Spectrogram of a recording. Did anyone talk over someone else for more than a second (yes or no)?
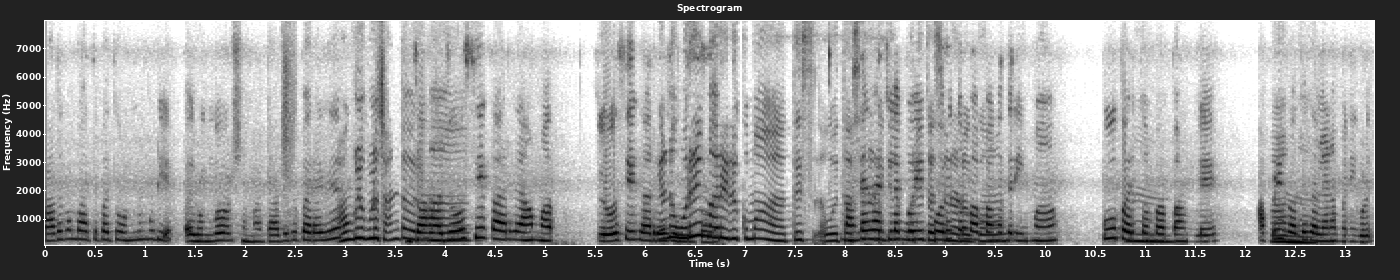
yes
